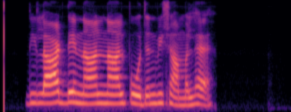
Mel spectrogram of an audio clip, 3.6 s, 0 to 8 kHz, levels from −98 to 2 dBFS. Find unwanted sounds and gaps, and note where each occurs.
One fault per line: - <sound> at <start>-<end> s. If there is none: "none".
none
